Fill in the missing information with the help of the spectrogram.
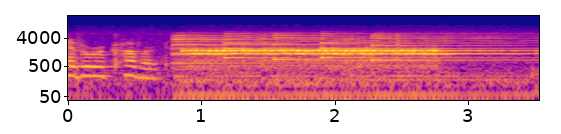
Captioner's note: telephone rings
